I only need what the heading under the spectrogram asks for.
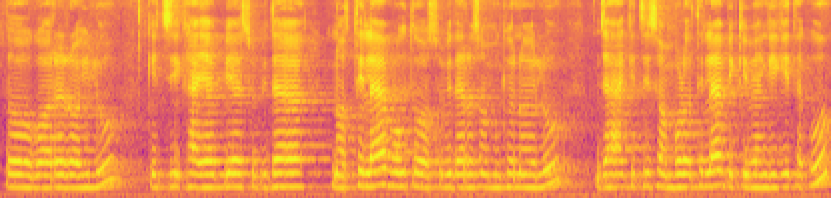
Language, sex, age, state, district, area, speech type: Odia, female, 60+, Odisha, Khordha, rural, spontaneous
